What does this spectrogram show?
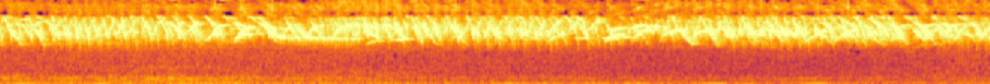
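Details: Canaries in a group chorus recreating competition conditions for song training; nonstop high, busy warbling with rolling trills and sharp chirps layered over one another, with a faint low hum.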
